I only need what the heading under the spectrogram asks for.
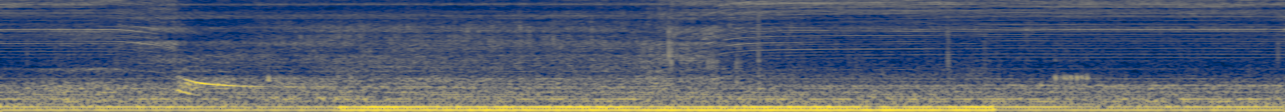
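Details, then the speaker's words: Non-working Schaper Stomper toy motor after a dip in jewelry cleaner, running submerged in the fluid: steady even speed with faint constant whine, no stutter; cleaning brought it back to life. "I don't know if you can hear it but it has started running so just that one quick dip in it and it's helped to clean it up"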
